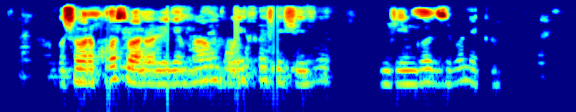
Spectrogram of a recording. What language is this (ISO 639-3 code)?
kin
